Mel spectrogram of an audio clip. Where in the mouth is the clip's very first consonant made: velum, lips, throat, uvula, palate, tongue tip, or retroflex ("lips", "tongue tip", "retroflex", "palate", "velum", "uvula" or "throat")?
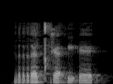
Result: tongue tip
